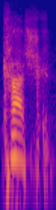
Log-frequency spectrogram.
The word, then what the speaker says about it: Koch: I may be mispronouncing the name. It's Koch.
